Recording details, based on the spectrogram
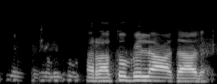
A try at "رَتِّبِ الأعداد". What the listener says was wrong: راتوبل نہیں ہے، روتیبل. ٹھیک ہے، را اور تا پہ شد ہے، اور اس پہ زیر ہے، تا پہ زیر ہے. ٹھیک ہے، اور با پہ بھی زیر ہے. رتیب، ٹھیک ہے، رتیبل اعداد.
